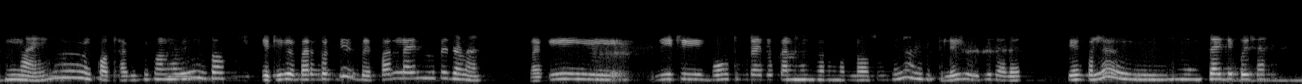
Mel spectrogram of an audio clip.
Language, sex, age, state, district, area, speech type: Odia, female, 45-60, Odisha, Sambalpur, rural, conversation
